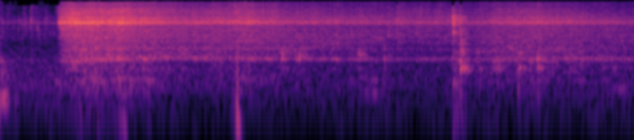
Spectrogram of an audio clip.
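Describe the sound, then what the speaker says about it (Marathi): Cumin seeds go into hot oil in a pan and at once give off a sudden bright hiss that settles into a steady sizzle, with a few sharp clinks of a utensil, close and loud. "मी दोन चमचे भरून जिरं घालते तेल छान तापून घेतले"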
